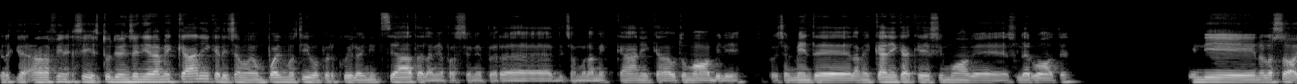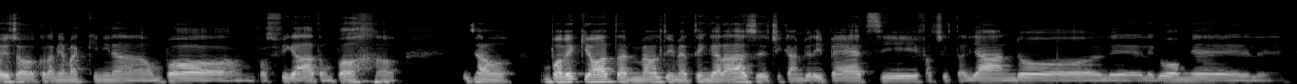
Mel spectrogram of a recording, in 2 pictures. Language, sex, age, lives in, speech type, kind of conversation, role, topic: Italian, male, 20-24, Italy, conversation, unstructured, none, In che modo coltivare un hobby migliora la tua vita quotidiana?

